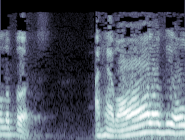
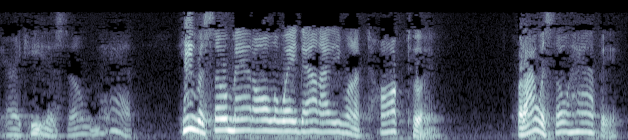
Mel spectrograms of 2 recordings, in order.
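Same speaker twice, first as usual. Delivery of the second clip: mild scared hush; 6 semitones higher than usual. Retold or imitated. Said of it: "she was so scared".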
